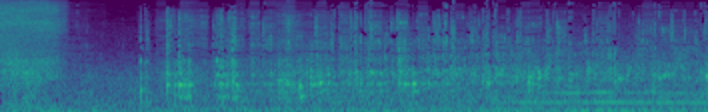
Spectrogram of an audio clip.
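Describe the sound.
A drink is poured into plastic cups, with splashing, gurgling liquid over a steady background.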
